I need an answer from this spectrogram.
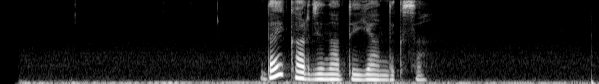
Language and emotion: Russian, neutral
